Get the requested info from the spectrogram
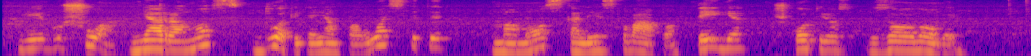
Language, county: Lithuanian, Panevėžys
